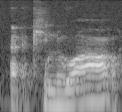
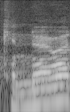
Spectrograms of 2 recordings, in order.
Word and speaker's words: quinoa: cheese 50 grams of quinoa Kanoa depending how you pronounce it this is magic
